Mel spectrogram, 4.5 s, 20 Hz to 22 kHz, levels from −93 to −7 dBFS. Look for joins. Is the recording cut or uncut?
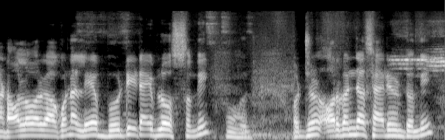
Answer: cut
